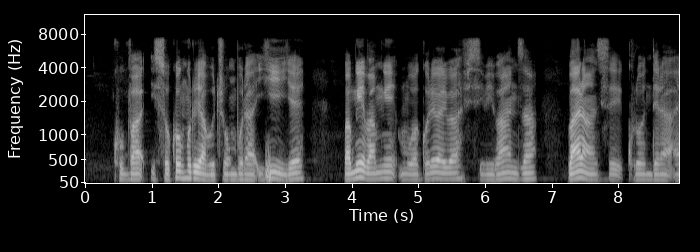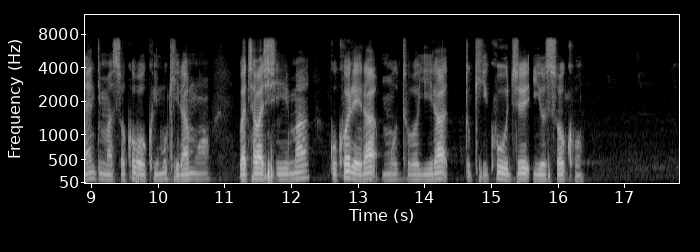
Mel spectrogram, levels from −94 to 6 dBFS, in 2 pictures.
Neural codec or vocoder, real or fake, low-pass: none; real; 7.2 kHz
